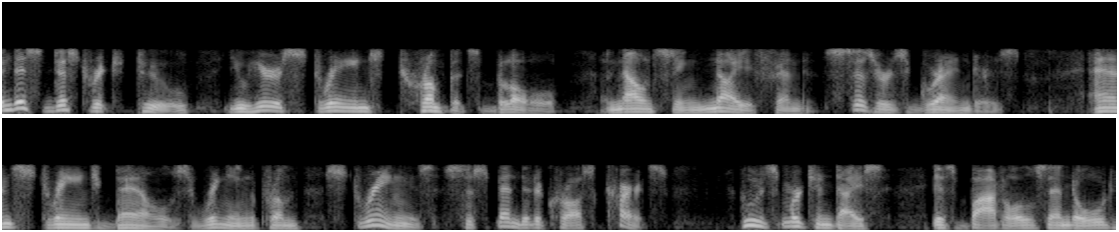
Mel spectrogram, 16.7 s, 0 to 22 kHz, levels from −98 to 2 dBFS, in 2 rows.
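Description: From start to finish, the speech carries G.729 codec damage, and it is plainly audible. The codec does not send the waveform itself. It rebuilds each frame from a vocal tract filter, a pitch predictor and a few pulses. That model gives the voice a rough, slightly synthetic edge. Nothing above 4 kHz survives, so sibilants sound dull and clipped. The coarse texture fits a low rate of about 8 kbit/s.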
